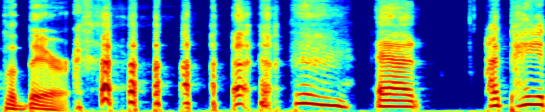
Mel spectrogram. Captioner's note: laughing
